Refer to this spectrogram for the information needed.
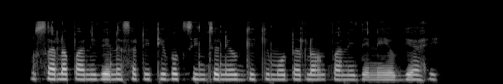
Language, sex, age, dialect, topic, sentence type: Marathi, male, 18-24, Northern Konkan, agriculture, question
